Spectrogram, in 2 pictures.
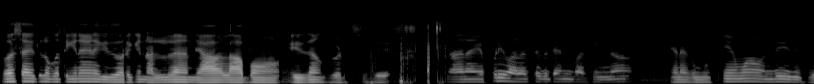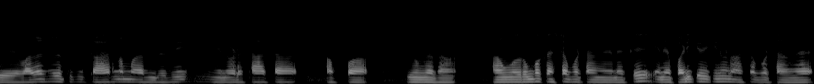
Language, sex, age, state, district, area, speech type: Tamil, male, 45-60, Tamil Nadu, Ariyalur, rural, spontaneous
